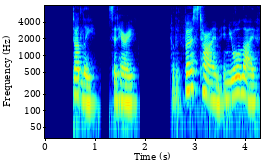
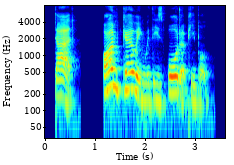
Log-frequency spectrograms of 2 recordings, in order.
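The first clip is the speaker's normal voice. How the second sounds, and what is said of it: Loud voice. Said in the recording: “in a loud voice”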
